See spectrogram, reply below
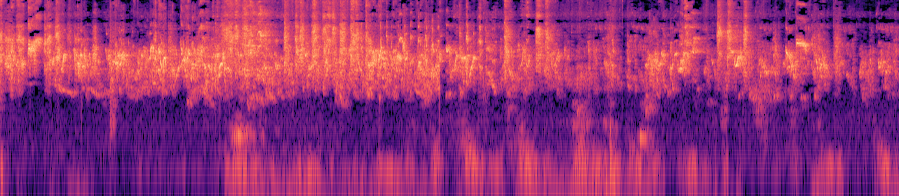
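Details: Evening chatter from playful pet parakeets: an unbroken stream of buzzy, twittering warbles runs throughout, with soft low taps and fluttering sounds beneath.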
